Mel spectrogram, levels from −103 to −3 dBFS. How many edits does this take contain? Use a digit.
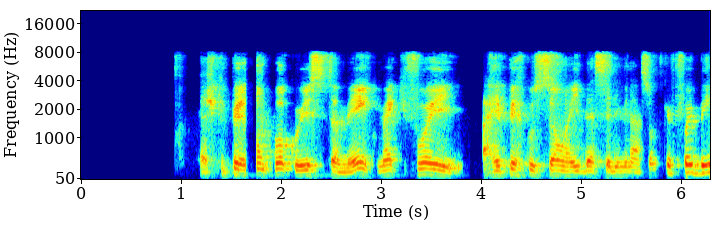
1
